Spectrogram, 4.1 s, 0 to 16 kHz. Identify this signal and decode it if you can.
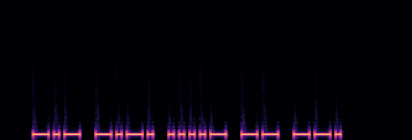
Morse code, heard as a keyed tone, about 23 wpm, 700 Hz. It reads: KC4MG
